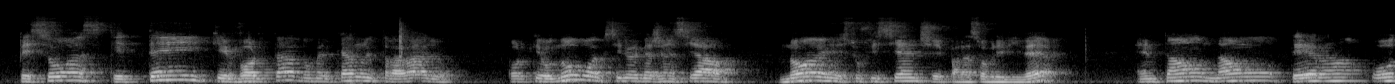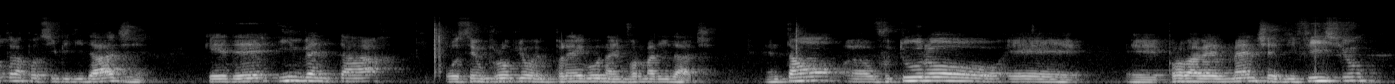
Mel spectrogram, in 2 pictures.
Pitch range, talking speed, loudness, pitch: 130-160 Hz, 90 wpm, -23 LUFS, 140 Hz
